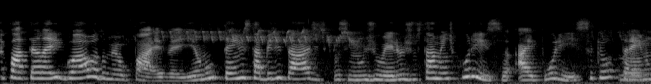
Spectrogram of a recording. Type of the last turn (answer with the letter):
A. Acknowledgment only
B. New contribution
A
